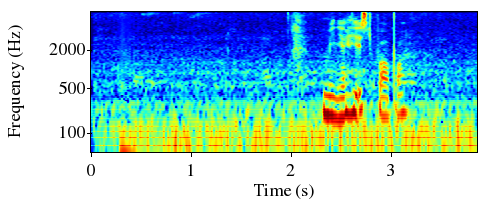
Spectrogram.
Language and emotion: Russian, positive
